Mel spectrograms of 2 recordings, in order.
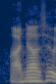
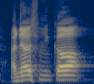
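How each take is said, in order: First: It is said in a relaxed, natural voice. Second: It is said in a formal lecturer's voice.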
